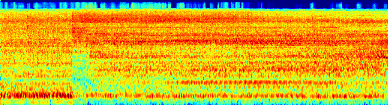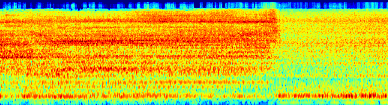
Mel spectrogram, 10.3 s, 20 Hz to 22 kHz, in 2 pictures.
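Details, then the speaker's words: BUCKTOOL 1x8 belt sander on high speed, grinding annealed mild steel with moderate pressure; steady motor hum under harsh even belt hiss, holding speed with slight drag, normal grinding under load. "quick so I was actually pushing not super hard but hard enough to do that and a little bit of motor drag but nothing crazy so yeah that's cutting it down pretty well"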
